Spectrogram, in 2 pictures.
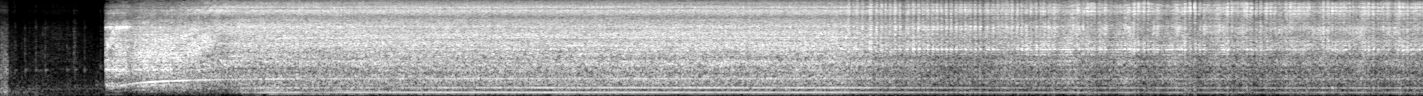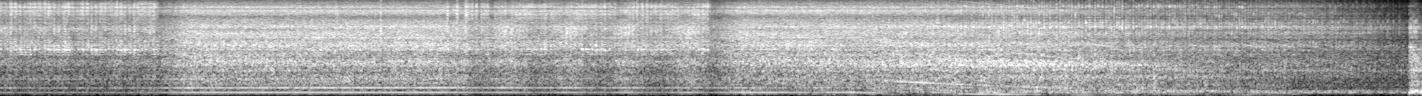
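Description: Angle grinder switched on about a second in, spinning up and running steadily while a tungsten TIG electrode, spun in a Hitachi cordless drill, is ground to a point against its sanding disc. Near the end the grinder is switched off and its pitch falls as it winds down.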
